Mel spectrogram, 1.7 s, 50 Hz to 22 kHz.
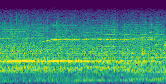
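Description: Crowd at a 1997 high school football sectional final cheering and shouting, a steady, dense roar of many voices throughout without breaks.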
